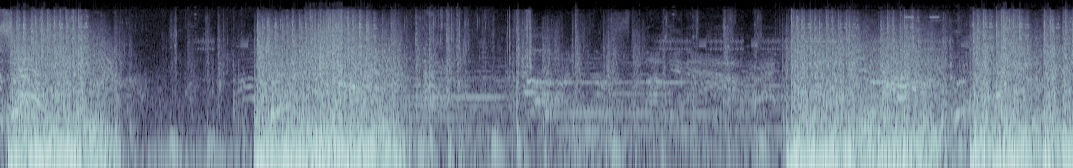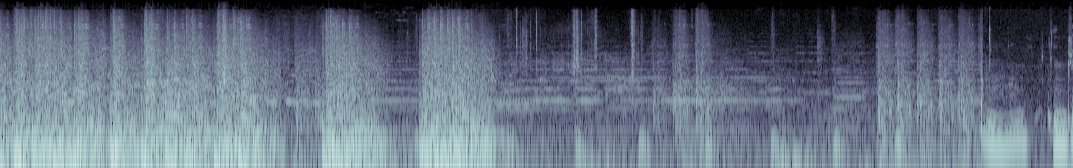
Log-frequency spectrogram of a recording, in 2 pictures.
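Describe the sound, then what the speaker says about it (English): Heavy gunfire in a Robocop: Rogue City firefight, loud bursts of automatic shots and booming blasts coming in waves, with a voice talking faintly beneath the noise. "Engaging a firefight here"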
